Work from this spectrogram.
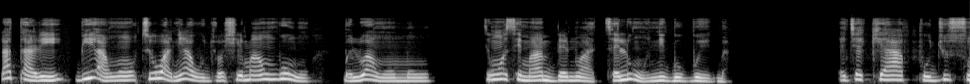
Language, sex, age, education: Yoruba, male, 46-60, tertiary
